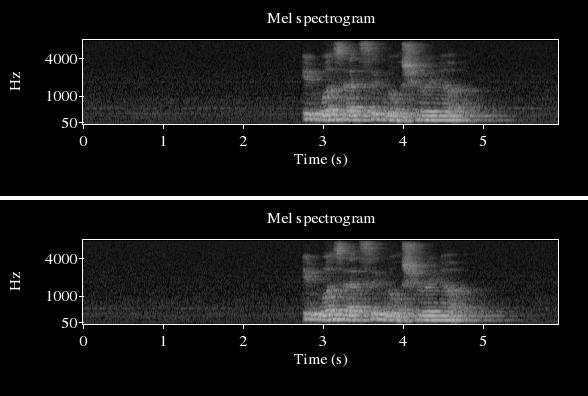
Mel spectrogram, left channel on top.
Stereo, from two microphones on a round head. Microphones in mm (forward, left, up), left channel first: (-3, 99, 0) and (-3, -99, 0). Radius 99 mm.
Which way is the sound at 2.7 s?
20° left (ahead or behind).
